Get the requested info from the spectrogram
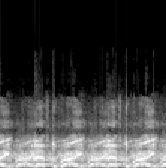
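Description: A man's voice, processed and looped, repeating the same short vocal fragment over and over with no clear words, as a vocal sample in an electronic dance track.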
